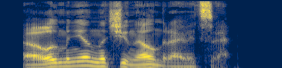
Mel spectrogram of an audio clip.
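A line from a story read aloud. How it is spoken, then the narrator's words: Hoarse laughter. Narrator (Russian): раздался хриплый смех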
